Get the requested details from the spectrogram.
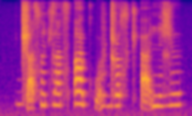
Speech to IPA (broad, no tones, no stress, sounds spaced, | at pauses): ɖ͡ʐ ḭ sˤ ũ ç l ĩ sˤ ʔ a kʷʰ a̰ v d͡ʑ u sˤ t͡ʃʼ a̰ ɲ ɐ ʑ ɨ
